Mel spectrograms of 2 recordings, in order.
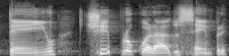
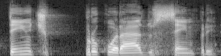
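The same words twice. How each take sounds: First: 'Te' is joined to 'procurado', not to 'tenho'. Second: 'Te' is joined to 'tenho', not to 'procurado'.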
